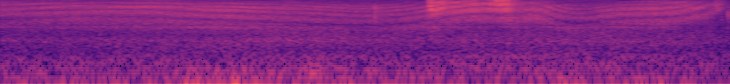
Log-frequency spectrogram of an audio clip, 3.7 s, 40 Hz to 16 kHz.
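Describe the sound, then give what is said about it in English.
A continuous hiss of an aerosol spray paint can as an artist paints a mural, steady for several seconds with a brighter, sharper burst partway through, and no voices. “And in February, a veteran aerosol artist painted a mural about 10 blocks away from the warehouse in honor of the victims who died in the fire.”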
